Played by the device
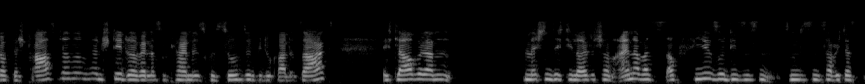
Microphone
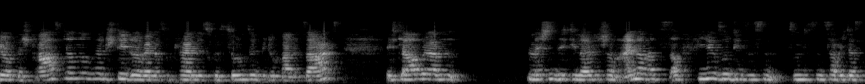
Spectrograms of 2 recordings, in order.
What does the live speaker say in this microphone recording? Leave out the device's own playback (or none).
none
